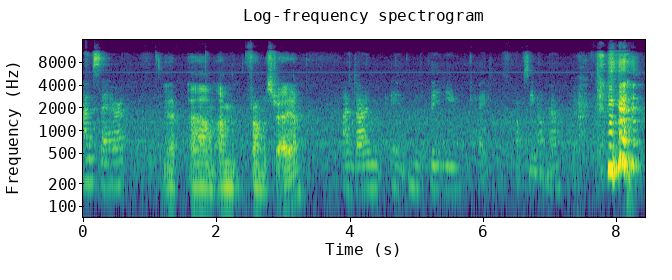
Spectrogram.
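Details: Young woman from the UK with aphasia after an ischemic stroke at age 18, affecting her speech, writing, reading and numbers.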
